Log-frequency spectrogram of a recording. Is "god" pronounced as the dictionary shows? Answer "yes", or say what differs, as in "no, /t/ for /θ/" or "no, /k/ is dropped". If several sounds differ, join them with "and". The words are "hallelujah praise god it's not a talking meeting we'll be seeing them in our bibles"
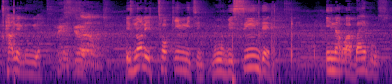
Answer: no, /d/ is dropped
